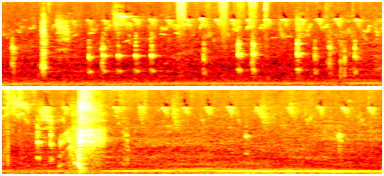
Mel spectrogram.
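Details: A white black-tailed bantam hen, long sitting on eggs and hungry while foraging for food, gives soft, scattered clucks, short and irregular, with one louder squawk midway, over a steady low hum.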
